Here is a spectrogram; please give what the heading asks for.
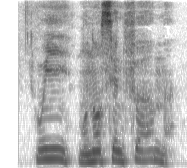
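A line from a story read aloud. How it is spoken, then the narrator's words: Angry exclamation. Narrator (French): s'écria Béchou, emporté par la colère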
